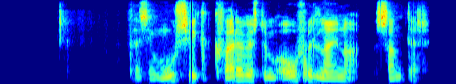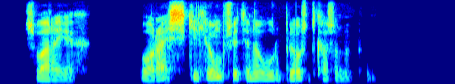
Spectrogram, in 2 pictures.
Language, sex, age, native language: Icelandic, male, 40-49, Icelandic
